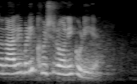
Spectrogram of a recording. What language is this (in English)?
Dogri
